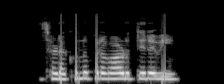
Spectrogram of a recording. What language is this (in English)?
Pashto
